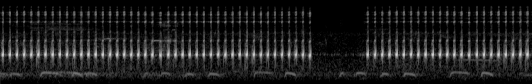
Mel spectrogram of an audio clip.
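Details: Male Crested Barbet song: a long, fast, even rattling trill of dry ticking notes, about three to four per second, with one brief pause midway.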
